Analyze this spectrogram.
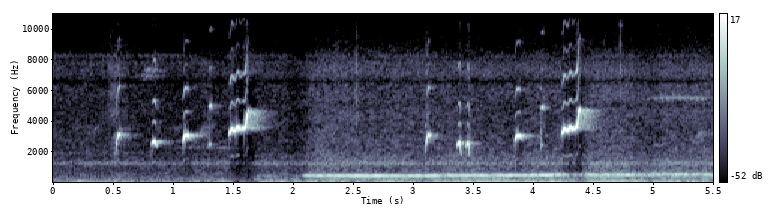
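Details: Sooty-headed bulbul lure song for stirring other bulbuls to sing: two phrases of clear whistled notes with upslurred endings, while a steady low drone like an engine starts partway through.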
